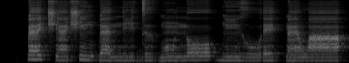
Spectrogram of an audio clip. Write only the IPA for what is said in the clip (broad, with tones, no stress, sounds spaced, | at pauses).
k͡p ɛ˦ t͡ʃ ɛ̃˨ ʃ ĩ˧ ɡ͡b ɛ˨ n i˨ d ɨ˨ ɡʷ ũ˨ n oː˦ ɡ͡b ĩ˧ ɣ u˨ ɾ e˦ k͡p ɛ̃˧ w ã˦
